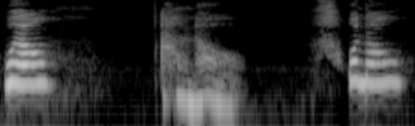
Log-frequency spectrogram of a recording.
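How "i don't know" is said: unvoiced whisper to herself; whispered aside. Real, not acted. Musing to herself about the schedule, whispered. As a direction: breathe it as a private aside.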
